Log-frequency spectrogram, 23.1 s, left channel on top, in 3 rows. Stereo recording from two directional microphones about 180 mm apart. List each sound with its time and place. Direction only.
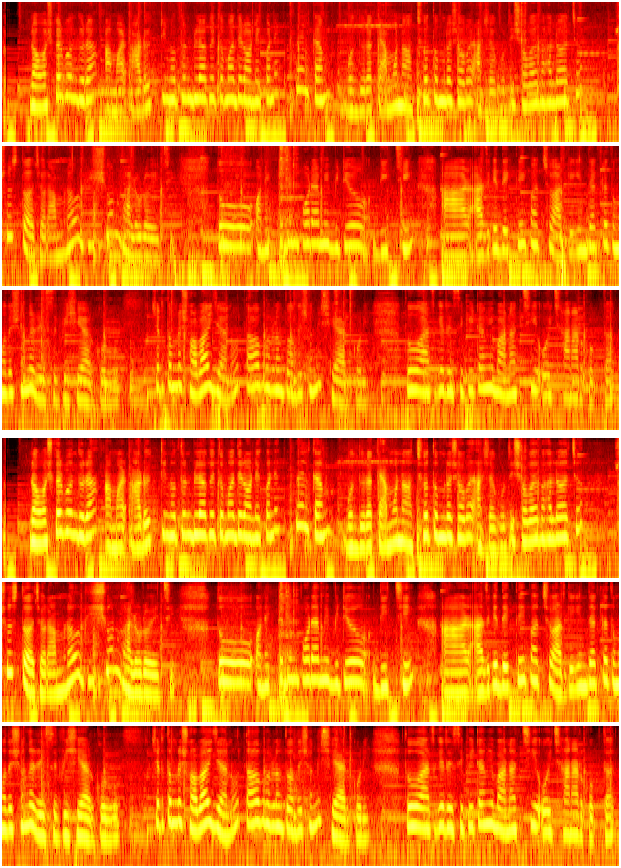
0.3 s speech: 20° right (ahead or behind)
3.7 s speech: centre (ahead or behind)
4.4 s speech: 15° right (ahead or behind)
10.8 s speech: 15° right (ahead or behind)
